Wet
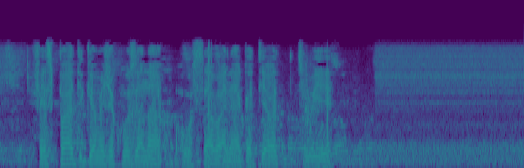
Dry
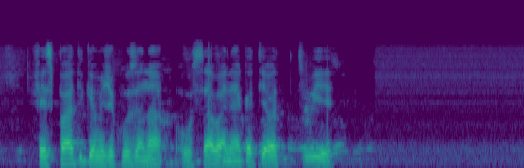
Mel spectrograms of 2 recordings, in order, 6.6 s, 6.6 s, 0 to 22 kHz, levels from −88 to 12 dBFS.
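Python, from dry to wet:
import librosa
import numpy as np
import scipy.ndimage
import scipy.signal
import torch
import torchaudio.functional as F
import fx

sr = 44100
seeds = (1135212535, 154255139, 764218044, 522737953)

y = fx.low_shelf(x, sr, hz=490.0, db=-7.0)
y = fx.spectral_comp(y, sr, ratio=4.0)
y = y * 10.0 ** (5.0 / 20.0)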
